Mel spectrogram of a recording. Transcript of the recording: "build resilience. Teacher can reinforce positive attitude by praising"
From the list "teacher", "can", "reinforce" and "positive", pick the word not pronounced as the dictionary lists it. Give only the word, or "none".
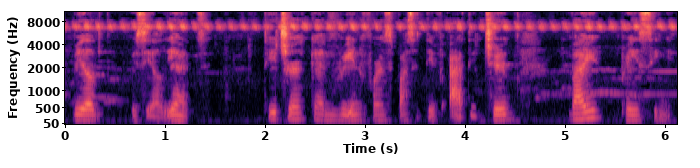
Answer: positive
